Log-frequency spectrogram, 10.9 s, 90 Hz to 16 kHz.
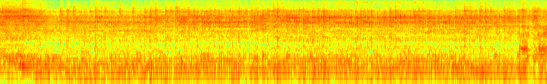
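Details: Old STIHL 023 chainsaw after carburetor adjustment for a bogging problem: steady, clean high buzz at full throttle under cut with no bogging or surging; normal running.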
